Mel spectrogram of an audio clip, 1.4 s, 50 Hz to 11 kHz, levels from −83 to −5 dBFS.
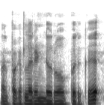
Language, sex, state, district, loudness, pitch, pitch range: Tamil, male, Tamil Nadu, Nilgiris, -17 LUFS, 90 Hz, 90-95 Hz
